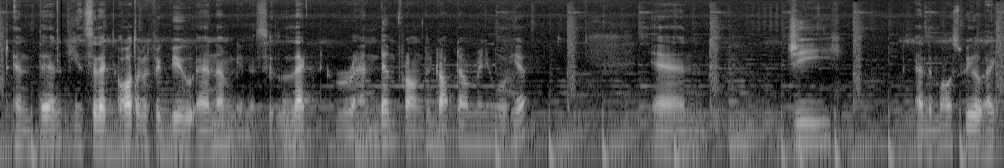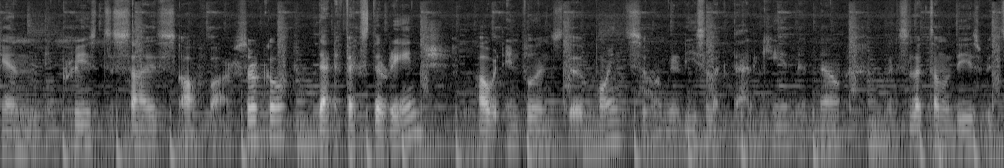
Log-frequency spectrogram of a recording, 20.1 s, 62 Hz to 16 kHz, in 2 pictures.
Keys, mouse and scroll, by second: 0.0 click, 5.2-6.4 drag, 6.4-7.7 middle drag, 7.7 g, 13.7-15.8 middle drag, 15.8 click, 16.1-18.1 middle drag, 18.1 c.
